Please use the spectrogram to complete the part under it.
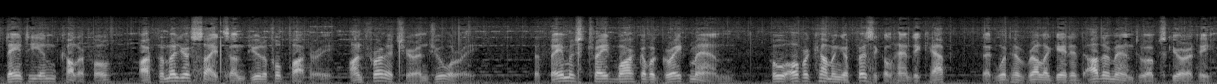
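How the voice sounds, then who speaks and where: A man's voice: mid-range voice, poor audio. A man narrating a scripted 1940s radio program in a formal, grand announcer style with dramatic emphasis. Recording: vintage 1940s radio transcription.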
